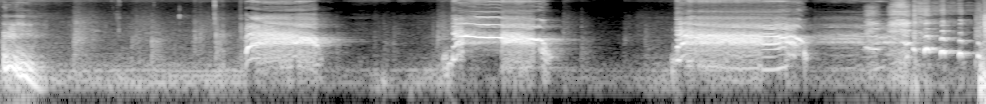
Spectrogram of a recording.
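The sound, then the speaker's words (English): A person in a garage in Temple, Texas, imitates a fox's scream with three loud, raspy, drawn-out shrieks of about a second each, separated by pauses and trailed by breathy rasping sounds, with no other sounds. “And this is my imitation of a fox screaming.”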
